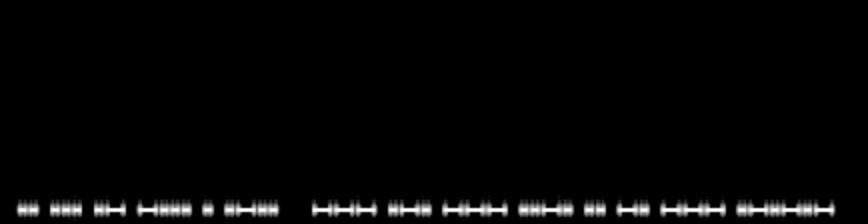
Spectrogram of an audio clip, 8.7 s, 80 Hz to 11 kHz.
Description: Morse code, heard as a keyed tone, about 22 wpm, 800 Hz. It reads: ISABEL OROFINO.
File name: audios / portugais / portugais texte en clair 1 vitesse 22 mots minutes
